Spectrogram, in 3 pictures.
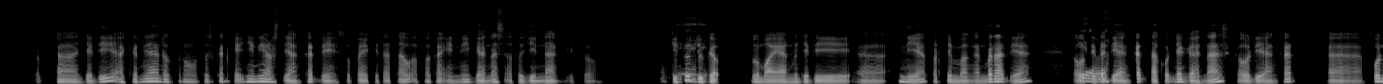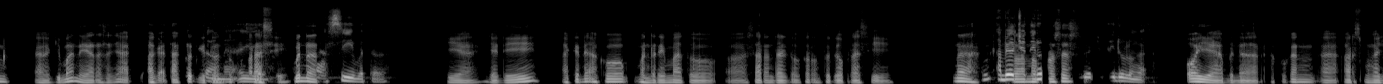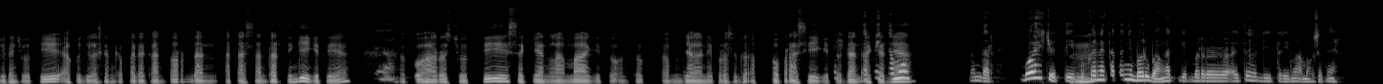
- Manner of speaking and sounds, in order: none
- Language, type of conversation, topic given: Indonesian, podcast, Bisa ceritakan tentang orang yang pernah menolong kamu saat sakit atau kecelakaan?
